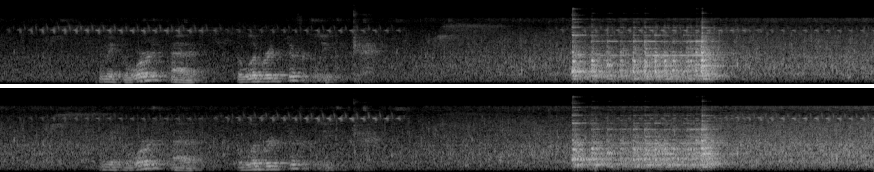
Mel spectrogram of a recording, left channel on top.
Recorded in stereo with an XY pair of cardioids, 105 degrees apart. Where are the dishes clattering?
30° left, 1.4 m.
